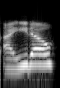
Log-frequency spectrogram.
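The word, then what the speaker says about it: IEDO: office um in Eerie which of course we created an acronym for and pronounce aido um so if I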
